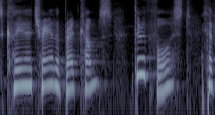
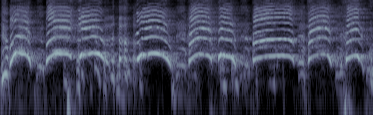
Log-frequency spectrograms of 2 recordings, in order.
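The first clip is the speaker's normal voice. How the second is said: terrified screams; 5 dB louder, much slower than usual. Acted. Lost boy caught, screaming.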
